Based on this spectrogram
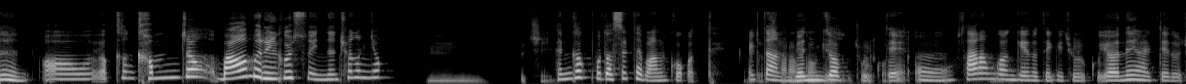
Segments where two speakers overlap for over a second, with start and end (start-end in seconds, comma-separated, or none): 7.4-9.1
